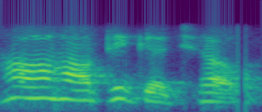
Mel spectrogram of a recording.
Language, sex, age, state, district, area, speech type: Odia, female, 60+, Odisha, Jajpur, rural, conversation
